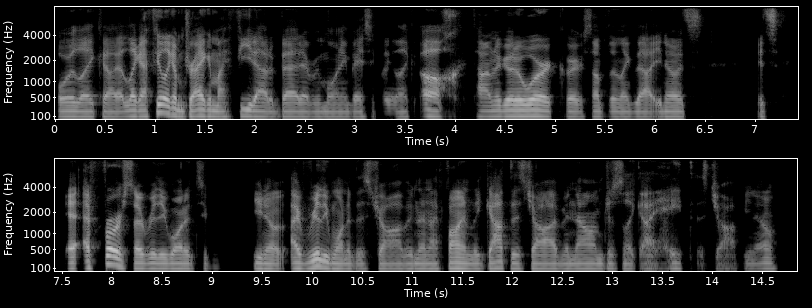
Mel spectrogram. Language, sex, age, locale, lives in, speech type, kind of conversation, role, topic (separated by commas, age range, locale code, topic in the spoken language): English, male, 30-34, en-US, United States, conversation, advice, user, How can I recharge and recover from burnout?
